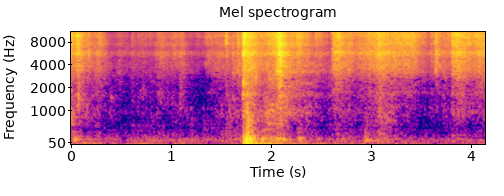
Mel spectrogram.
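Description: A large cardboard box being opened and a plastic-wrapped goalie blocker lifted out: quiet rustling of cardboard and plastic, with a single sharp thump a little under two seconds in.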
